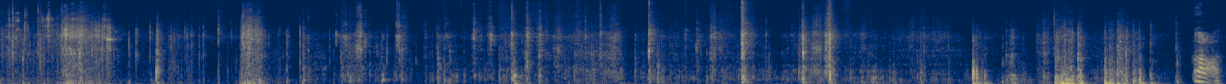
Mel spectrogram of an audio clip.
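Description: A cardboard toy box and its inner trays being handled: irregular rustling, scraping and light knocks of cardboard, with a few heavier thumps near the end.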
